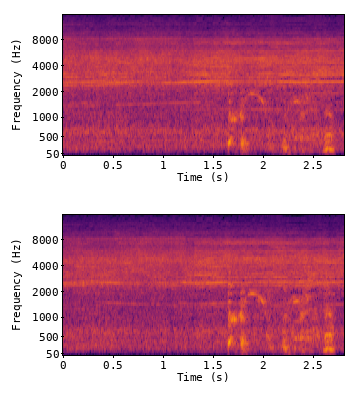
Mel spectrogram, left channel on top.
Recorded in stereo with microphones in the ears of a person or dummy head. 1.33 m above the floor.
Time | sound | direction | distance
1.6 | laughter | 25° right (ahead or behind) | ?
